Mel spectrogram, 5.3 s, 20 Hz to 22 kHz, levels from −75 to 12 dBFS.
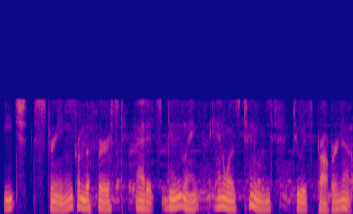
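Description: From 0.91 s to the end, two devices on the same call share a room, and one plays back what the other's microphone sent. That microphone picks it up again, and neither echo canceller removes sound played by the other device. The result is feedback echo between two devices: each stretch of speech returns roughly 0.4 s later, thinner and more ringing, peaking about 17 dB below the speech, all within the telephone band below 4 kHz.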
